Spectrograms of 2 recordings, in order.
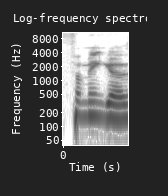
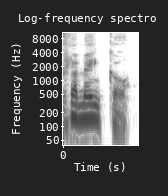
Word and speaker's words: flamenco: But no, I don't know anything about flamingos. In fact, I was going to ask you, Sean, what is it? Is it pronounced flamingo or is it pronounced flamingo or whatever? Flamenco. Flamenco. Flamenco. Okay. Flamenco. Yeah, it's actually a gypsy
